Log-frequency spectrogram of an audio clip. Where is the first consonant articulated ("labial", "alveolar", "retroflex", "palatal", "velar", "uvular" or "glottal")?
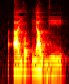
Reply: glottal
